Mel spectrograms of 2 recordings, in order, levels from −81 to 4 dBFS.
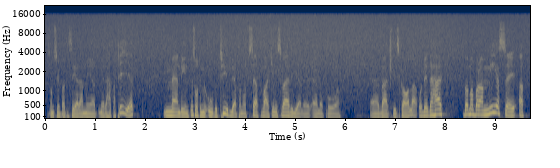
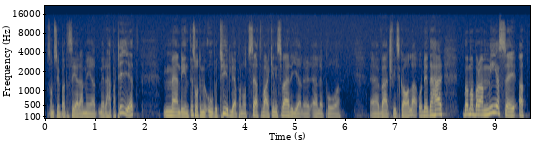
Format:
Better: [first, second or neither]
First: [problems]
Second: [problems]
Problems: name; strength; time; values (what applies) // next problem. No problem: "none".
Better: second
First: hiss; loud; throughout; 4 dB below the speech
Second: hiss; faint; throughout; 25 dB below the speech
